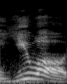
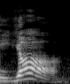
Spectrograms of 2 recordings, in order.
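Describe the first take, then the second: First: It is said as two full separate words. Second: It is said as one contracted syllable. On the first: "Instead of looking at your friends and being like" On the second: "You'll be like"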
